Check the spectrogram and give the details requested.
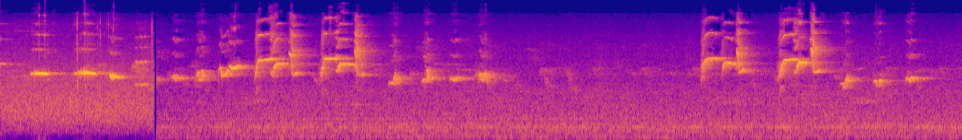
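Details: In the forest an Oriental magpie-robin delivers a rich run of quickly varied whistles and chattering notes, pauses for a few seconds, then resumes with another burst of bright, slurred phrases.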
